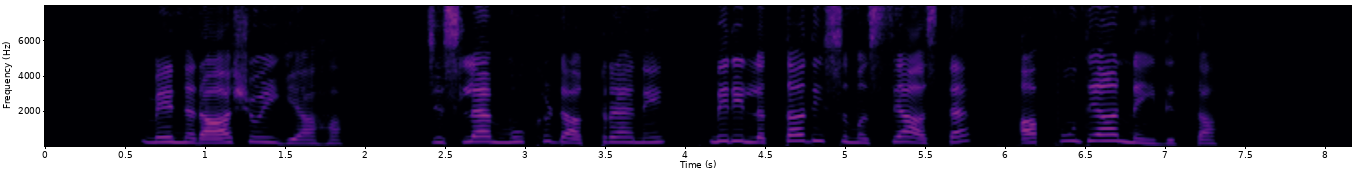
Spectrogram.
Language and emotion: Dogri, sad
